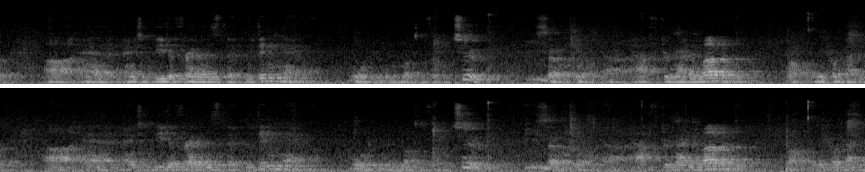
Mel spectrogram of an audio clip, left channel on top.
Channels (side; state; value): both; normal; correlation 0.45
